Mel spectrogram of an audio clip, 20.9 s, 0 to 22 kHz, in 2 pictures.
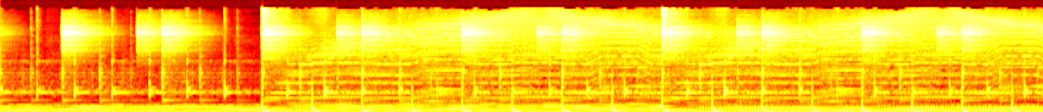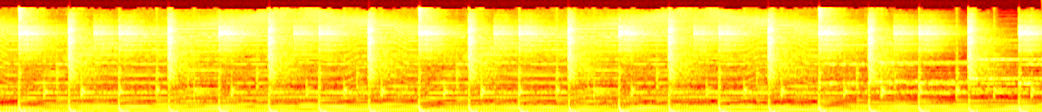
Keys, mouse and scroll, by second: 15.8 double click.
